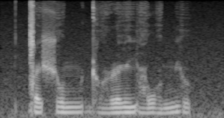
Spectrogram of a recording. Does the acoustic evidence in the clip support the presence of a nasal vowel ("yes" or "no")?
no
